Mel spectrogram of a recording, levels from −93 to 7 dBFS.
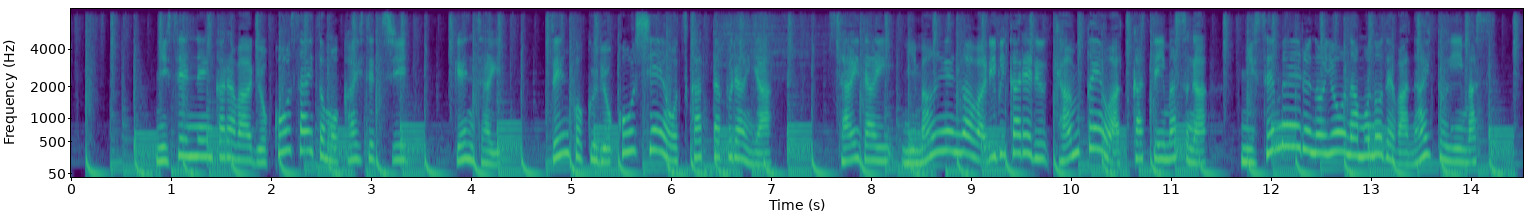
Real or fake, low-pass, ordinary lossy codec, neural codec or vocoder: real; 7.2 kHz; none; none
